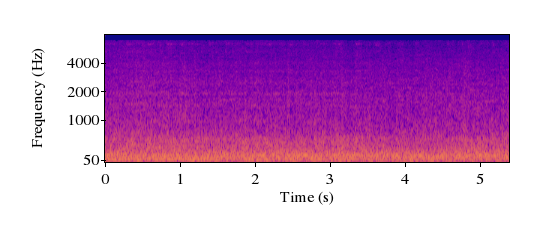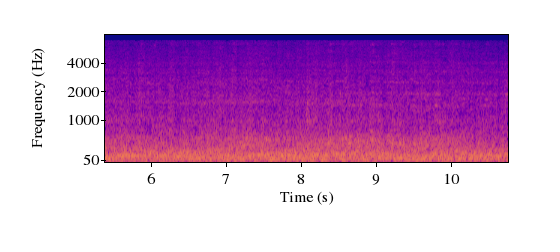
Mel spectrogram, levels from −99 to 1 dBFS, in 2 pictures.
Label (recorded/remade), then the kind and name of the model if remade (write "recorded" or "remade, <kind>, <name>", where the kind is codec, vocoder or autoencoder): remade, vocoder, BigVGAN v2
